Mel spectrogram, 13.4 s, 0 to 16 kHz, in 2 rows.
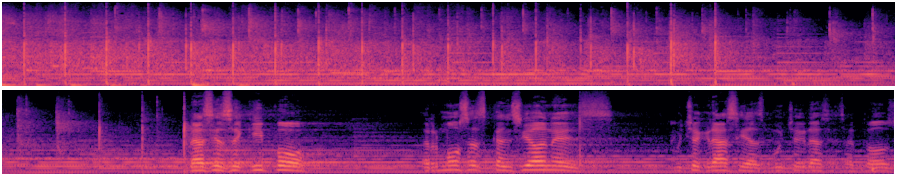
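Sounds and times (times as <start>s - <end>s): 
crowd clapping at a religious gathering: 0.0s - 8.5s
sustained musical tone: 0.0s - 12.4s
speech: 8.1s - 9.2s, 9.9s - 13.3s.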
